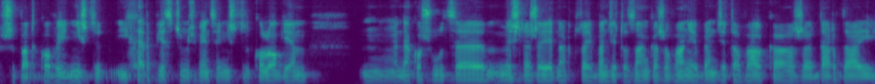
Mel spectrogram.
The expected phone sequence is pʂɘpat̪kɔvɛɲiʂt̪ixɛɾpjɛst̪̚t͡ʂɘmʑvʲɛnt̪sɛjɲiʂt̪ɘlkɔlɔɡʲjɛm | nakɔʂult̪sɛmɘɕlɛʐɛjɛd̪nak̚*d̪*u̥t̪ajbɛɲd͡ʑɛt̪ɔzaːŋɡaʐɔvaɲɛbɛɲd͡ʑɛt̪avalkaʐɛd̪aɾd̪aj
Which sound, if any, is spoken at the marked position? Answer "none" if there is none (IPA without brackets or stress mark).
t̪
